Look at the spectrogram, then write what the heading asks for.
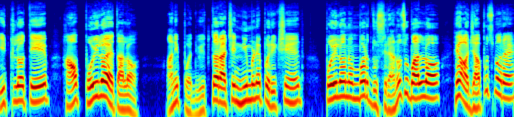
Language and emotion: Goan Konkani, surprised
